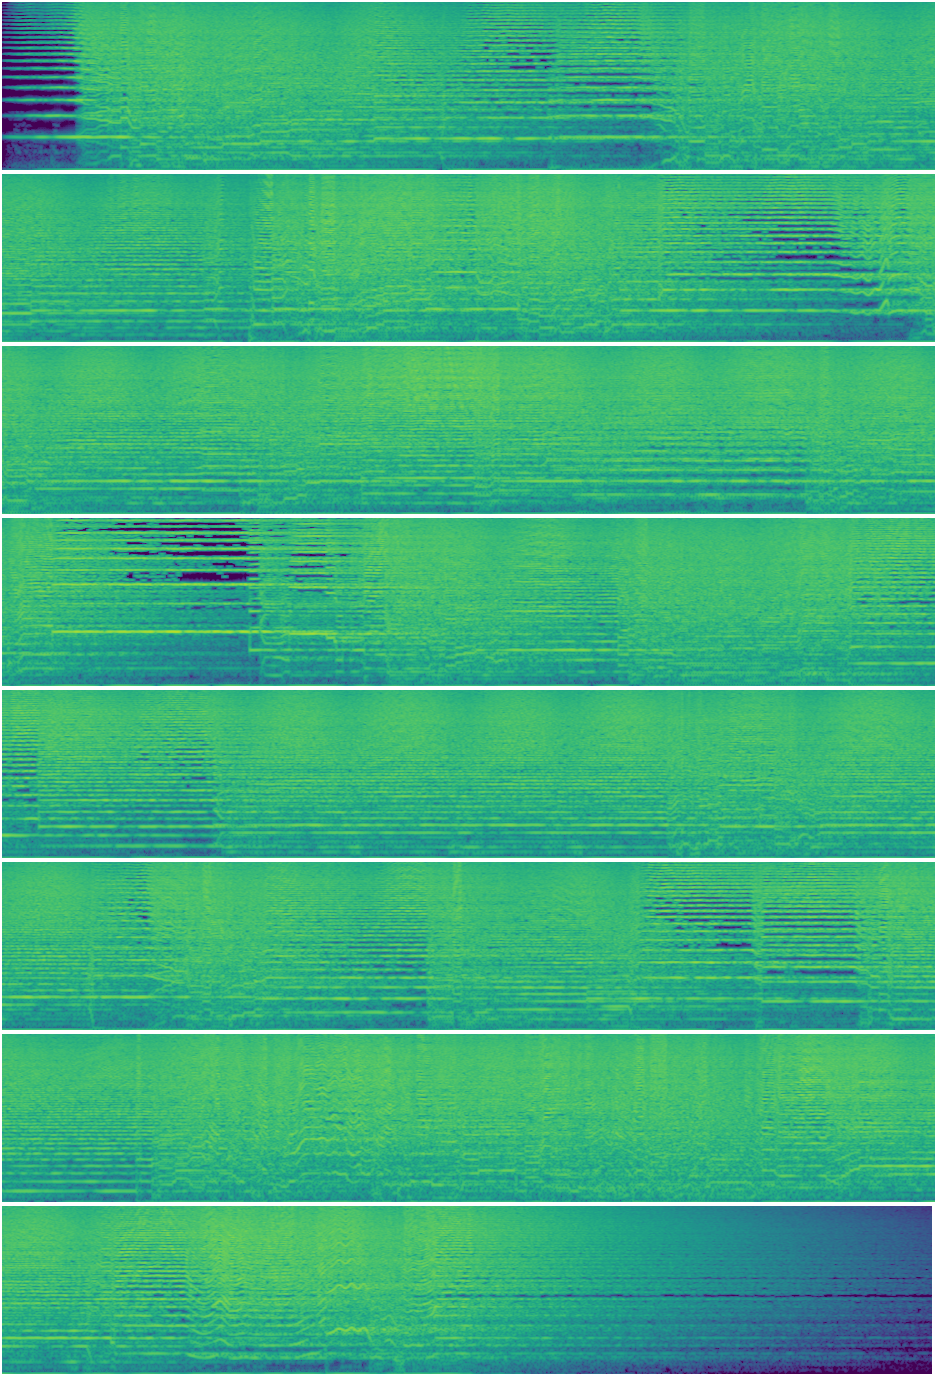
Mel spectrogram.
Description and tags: Abstract electric guitar solo with melodic elements, recorded live through rat box, lots of harmonic feedback etc.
